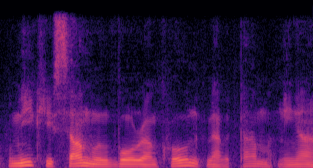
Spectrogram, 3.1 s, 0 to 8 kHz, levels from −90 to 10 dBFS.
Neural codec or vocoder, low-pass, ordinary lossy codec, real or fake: codec, 16 kHz in and 24 kHz out, 0.8 kbps, FocalCodec, streaming, 65536 codes; 7.2 kHz; none; fake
